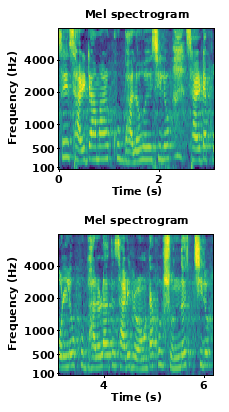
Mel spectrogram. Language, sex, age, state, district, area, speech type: Bengali, female, 60+, West Bengal, Jhargram, rural, spontaneous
